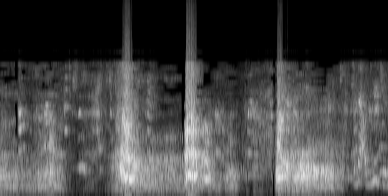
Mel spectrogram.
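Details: A Great Dane, told to lie down and go to sleep, talks back with drawn-out, voice-like grumbles and moans, with a few sharp barks mixed in.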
